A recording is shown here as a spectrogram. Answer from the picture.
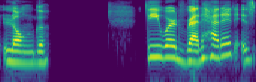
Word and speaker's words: longue: I hear the G sound more, longue.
